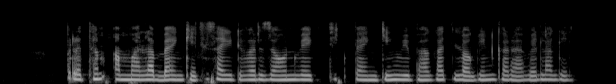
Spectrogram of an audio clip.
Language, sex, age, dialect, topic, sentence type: Marathi, female, 18-24, Varhadi, banking, statement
